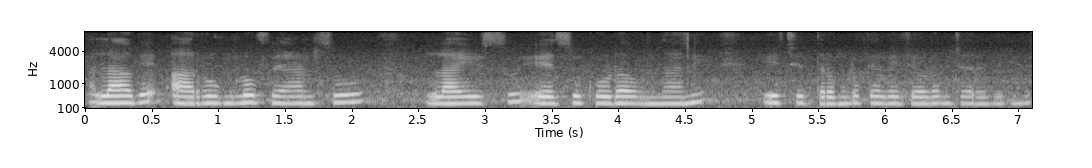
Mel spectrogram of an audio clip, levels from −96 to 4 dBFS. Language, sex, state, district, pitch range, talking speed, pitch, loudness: Telugu, female, Andhra Pradesh, Sri Satya Sai, 215-240 Hz, 110 wpm, 220 Hz, -18 LUFS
